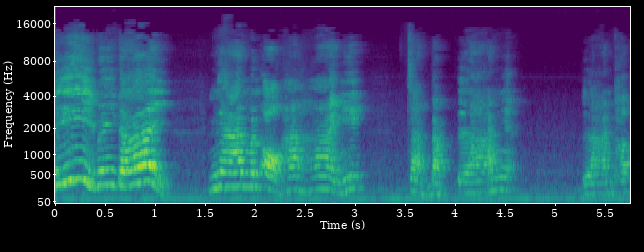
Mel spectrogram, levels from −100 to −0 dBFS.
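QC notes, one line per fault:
No faults heard in this clip.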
